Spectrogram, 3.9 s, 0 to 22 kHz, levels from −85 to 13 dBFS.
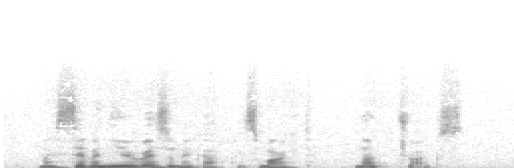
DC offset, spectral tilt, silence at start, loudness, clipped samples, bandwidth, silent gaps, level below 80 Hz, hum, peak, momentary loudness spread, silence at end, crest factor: under 0.1%; -6.5 dB/octave; 0.3 s; -36 LUFS; under 0.1%; 13.5 kHz; none; -68 dBFS; none; -20 dBFS; 17 LU; 0.4 s; 16 dB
